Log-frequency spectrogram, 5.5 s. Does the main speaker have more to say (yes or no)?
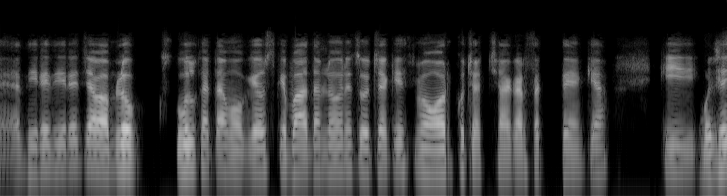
no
